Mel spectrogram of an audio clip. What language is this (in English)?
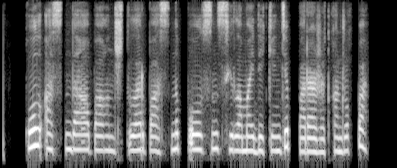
Kazakh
